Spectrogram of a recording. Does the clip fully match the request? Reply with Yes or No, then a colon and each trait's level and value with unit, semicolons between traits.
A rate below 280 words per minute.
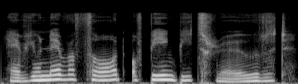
Yes: average, 140 wpm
